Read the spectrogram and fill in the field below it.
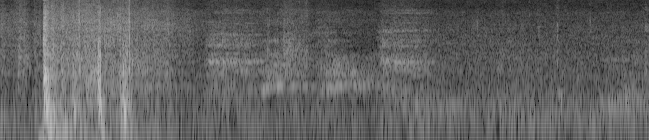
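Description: A young man groans and cries out in pain.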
